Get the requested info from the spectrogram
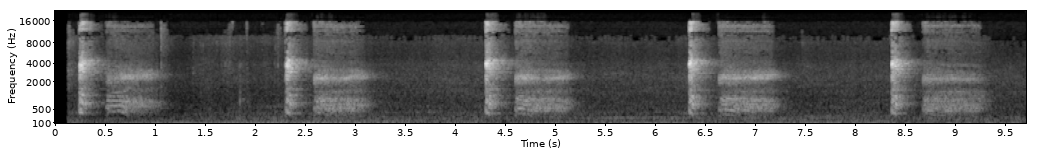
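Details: A tokay gecko gives loud, croaking two-part calls, repeated about every two seconds.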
